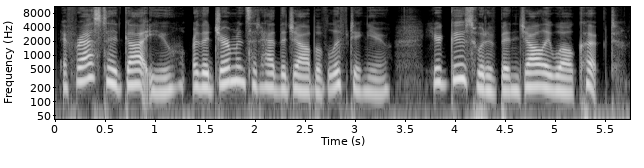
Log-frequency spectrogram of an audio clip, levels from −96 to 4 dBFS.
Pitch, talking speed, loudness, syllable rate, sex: 205 Hz, 240 wpm, -17 LUFS, 5.6 syllables/s, female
